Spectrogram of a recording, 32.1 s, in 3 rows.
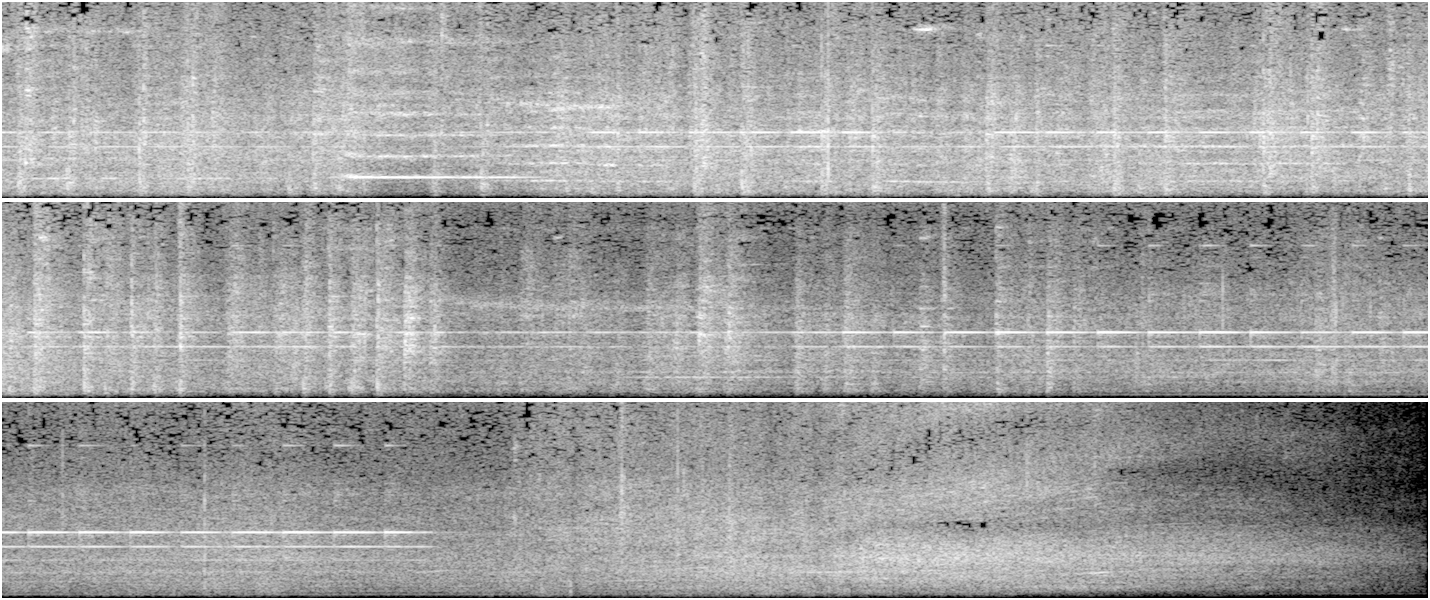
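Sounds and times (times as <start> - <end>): wheel clatter over rail joints: 0.0 - 27.9
high-pitched wheel squeal: 2.6 - 5.1.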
